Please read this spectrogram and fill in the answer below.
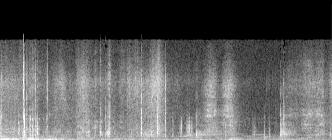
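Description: Chalk tapping and scratching on a blackboard in short, irregular strokes as a child writes numbers.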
